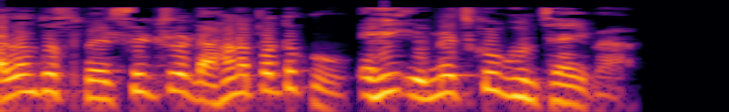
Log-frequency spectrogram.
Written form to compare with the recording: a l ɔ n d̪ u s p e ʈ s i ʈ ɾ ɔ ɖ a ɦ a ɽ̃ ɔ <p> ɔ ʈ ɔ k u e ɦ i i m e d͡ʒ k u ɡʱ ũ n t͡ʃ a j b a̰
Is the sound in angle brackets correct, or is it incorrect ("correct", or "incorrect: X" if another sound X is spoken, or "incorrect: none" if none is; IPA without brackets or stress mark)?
correct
